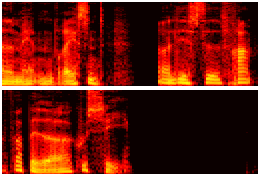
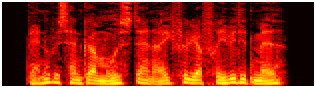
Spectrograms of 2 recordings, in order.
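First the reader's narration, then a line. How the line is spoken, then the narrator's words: Plain question. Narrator (Danish): spurgte ørnen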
